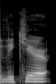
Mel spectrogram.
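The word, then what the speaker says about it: Vaquer: Yeah, it's got to be Vicure all day, every day, and twice on Sunday.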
